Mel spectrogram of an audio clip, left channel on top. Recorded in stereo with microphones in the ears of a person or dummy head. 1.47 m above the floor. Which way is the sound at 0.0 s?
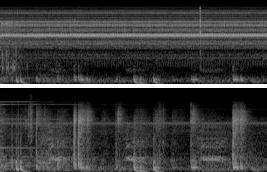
80° left.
